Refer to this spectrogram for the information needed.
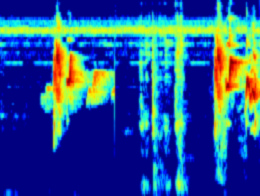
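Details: Sooty-headed bulbul singing energetically: a bubbly phrase ending in a slurred whistle, soft low knocks, then a second quick warbled burst.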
